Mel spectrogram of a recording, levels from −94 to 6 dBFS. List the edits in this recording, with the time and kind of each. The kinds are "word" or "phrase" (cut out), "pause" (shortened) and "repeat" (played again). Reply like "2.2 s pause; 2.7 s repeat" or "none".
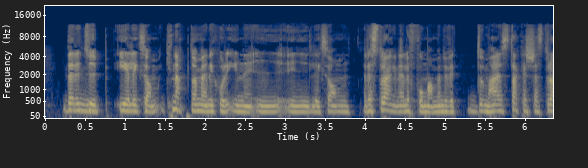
3.9 s pause; 4.6 s word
